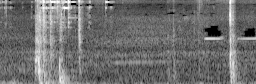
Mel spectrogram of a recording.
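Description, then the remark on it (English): Someone climbs out of a car: a couple of quick clunks and rustles with a faint jingle of keys, then a short pause and a final solid thump. “I'm getting out the car right now, going to the park.”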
